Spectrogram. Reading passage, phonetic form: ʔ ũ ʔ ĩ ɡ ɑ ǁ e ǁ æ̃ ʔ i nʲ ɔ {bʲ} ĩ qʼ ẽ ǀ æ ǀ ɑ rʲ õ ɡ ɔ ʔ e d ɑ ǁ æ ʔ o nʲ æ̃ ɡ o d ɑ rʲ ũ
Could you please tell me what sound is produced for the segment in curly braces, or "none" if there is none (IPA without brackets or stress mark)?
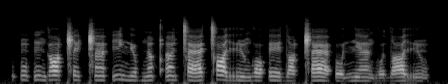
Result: b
